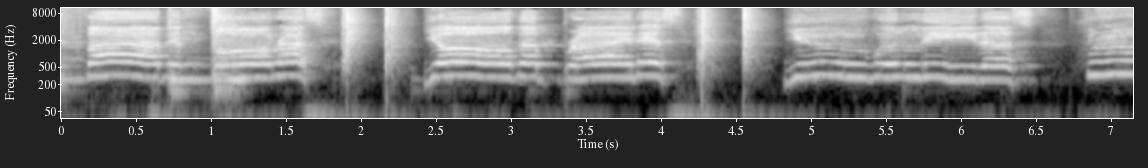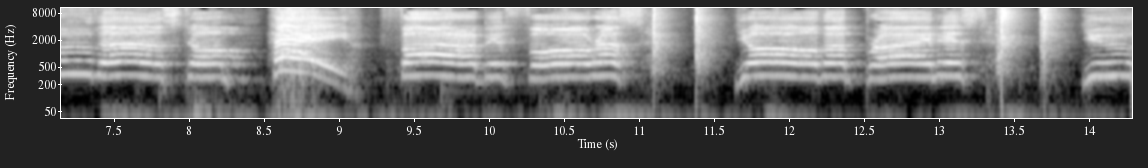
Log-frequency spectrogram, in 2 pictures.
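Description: A man's voice sings unaccompanied, wordless held phrases, with a falling vocal swoop about nine seconds in. Sharp body-percussion hits come between the phrases, several times.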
